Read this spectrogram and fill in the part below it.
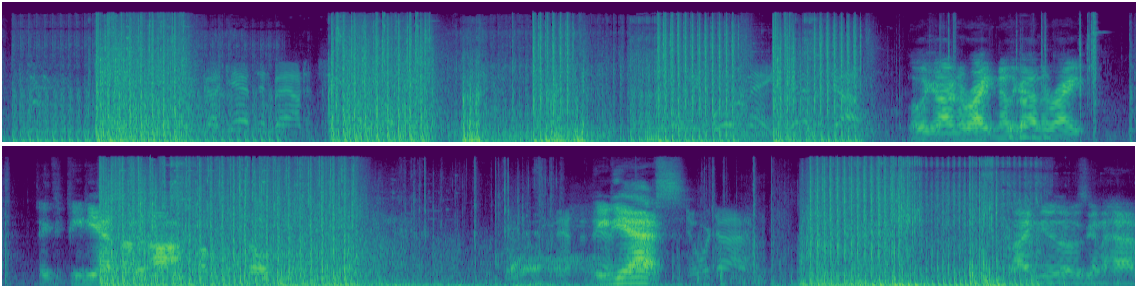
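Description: Rapid gunfire bursts loudly and close.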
